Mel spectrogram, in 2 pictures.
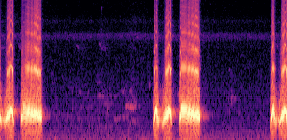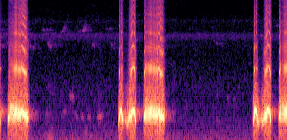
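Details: Cooing of a newly caught Spotted Dove, played to get fresh captives cooing quickly: five low phrases, each two brief coos and a long vibrating croo, repeated about every two and a half seconds.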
